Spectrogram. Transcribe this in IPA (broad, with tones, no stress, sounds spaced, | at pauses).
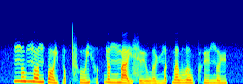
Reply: n̪ o˥ w n̪ ɔː˧ n p ɔː˨˩ j p ɐ˨ p̚ t͡sʰ uː˨˥ j h ʊ˨˥ k̚ j ɐ˨˧ ŋ m aː˨˩ j s yː˨˩ w ɵ˨˩ ɥ m ɐ˥ t̚ w ɐ˨˥ w l o˨˥ w kʰ yː˨˧ ŋ ɵ˨˥ ɥ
